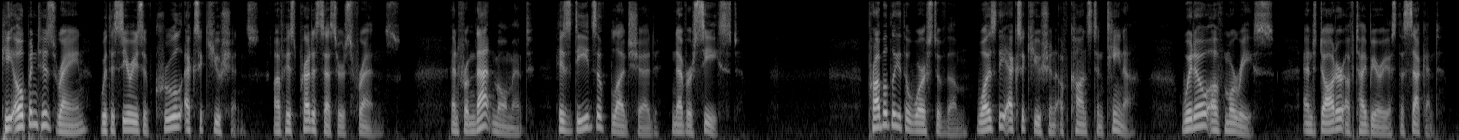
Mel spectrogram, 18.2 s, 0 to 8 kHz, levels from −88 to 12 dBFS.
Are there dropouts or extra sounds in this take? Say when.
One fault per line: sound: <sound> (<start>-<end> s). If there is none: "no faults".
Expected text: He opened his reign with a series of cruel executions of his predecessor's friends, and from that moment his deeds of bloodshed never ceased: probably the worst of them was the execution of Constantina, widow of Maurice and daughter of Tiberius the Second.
no faults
